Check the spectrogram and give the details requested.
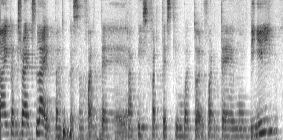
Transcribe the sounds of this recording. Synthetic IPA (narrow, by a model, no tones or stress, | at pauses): ajkət̪ɾakslajk̚pent̪ɾukəsə̃fwa̰ɾt̪eɾapid̪sfwaɾt̪eskimbat̪oɾʲfwaɾt̪emobil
